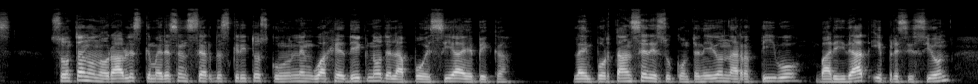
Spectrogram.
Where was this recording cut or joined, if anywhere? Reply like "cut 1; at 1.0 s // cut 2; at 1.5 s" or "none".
cut 1; at 5.6 s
